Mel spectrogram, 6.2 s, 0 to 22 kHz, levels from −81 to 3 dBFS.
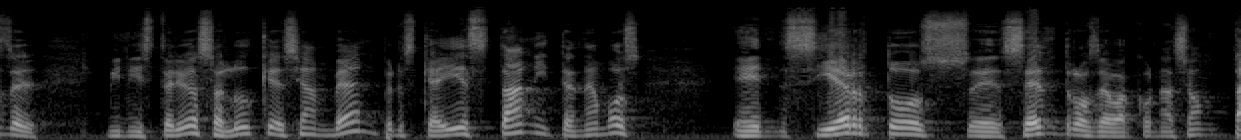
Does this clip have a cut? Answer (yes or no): no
